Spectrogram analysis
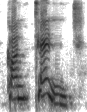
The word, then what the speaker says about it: content: If I put the stress on the last syllable, it becomes content.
